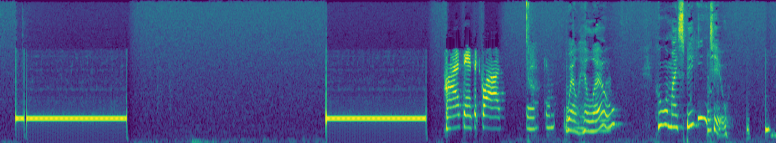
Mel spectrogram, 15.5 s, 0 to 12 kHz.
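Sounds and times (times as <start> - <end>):
faint phone line hiss and noise: 0.0 - 15.5
telephone dial tone while placing a call: 0.3 - 2.6, 6.5 - 8.5
speech: 9.4 - 12.4, 13.1 - 14.7.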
